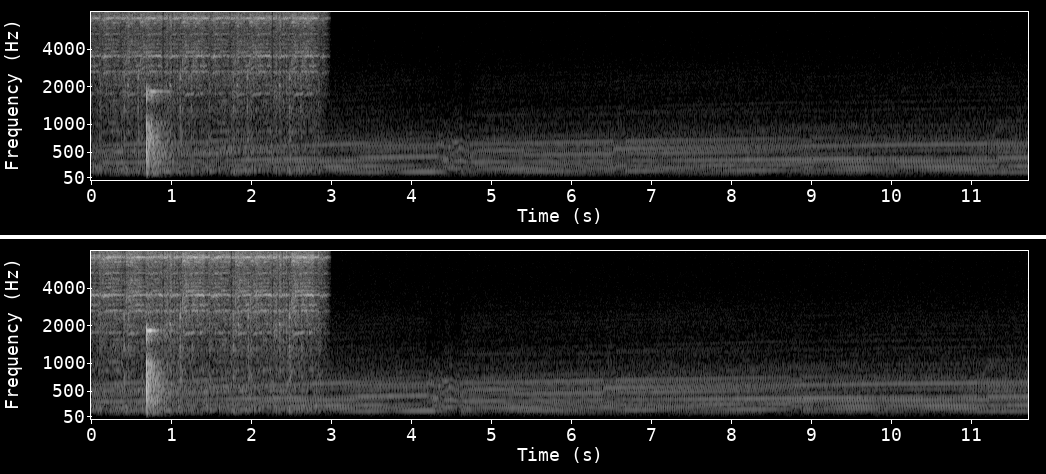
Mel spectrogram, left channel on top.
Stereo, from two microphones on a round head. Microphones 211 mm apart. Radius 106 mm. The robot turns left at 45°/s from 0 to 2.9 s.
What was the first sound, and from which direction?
A clink, 20° right (ahead or behind).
